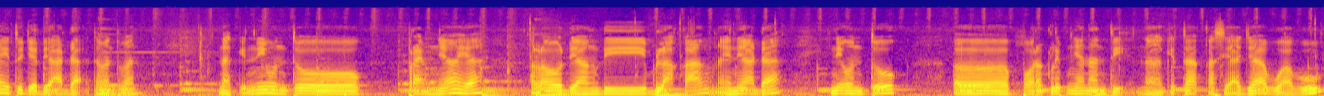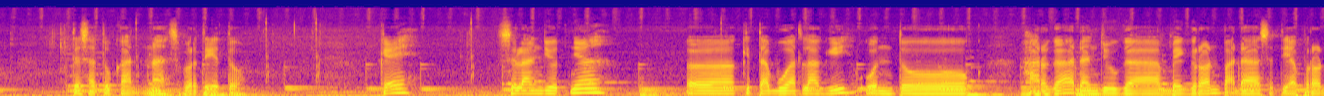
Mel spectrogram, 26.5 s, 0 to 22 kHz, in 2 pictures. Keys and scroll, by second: 0.5 ctrl+z, 10.6 ctrl+Home, 13.7 typing.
